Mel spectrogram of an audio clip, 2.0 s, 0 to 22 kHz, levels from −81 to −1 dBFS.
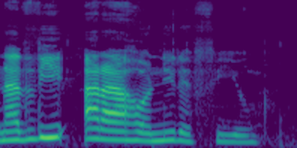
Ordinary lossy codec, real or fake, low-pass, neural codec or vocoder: none; real; none; none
